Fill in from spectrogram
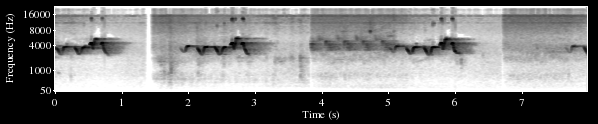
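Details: Hooded warbler: bright whistled phrases of wavering, slurred notes that end in a higher, rising flourish. Four phrases, repeated roughly every two and a half seconds, over quiet background.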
